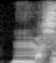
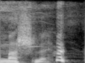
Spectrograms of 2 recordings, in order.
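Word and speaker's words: Mashle: Mushel. Also nicht die Maschle.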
